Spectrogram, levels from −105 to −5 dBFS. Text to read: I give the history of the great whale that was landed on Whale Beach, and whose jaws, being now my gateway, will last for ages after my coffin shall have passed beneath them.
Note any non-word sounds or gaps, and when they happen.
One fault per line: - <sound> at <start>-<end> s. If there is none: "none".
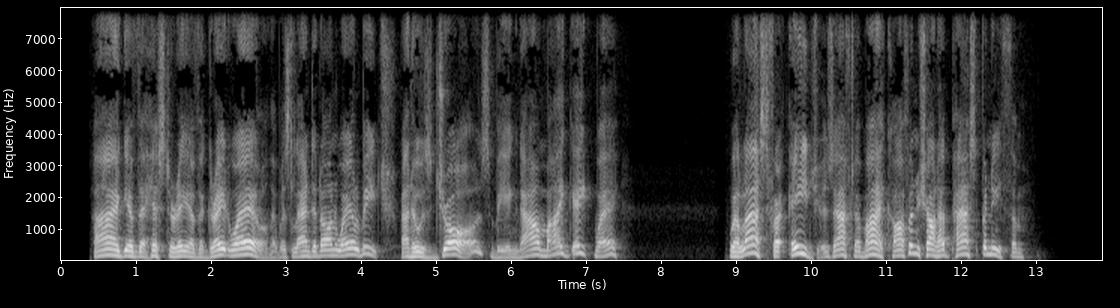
none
